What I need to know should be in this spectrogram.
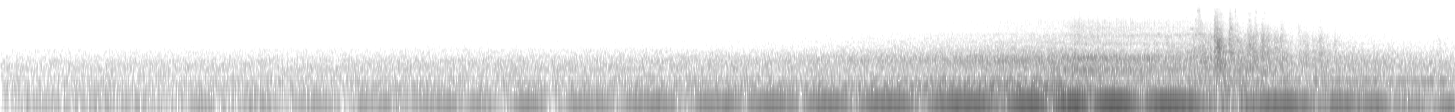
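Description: A truck engine rumbles and grows louder as the truck approaches and passes close by.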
